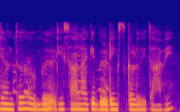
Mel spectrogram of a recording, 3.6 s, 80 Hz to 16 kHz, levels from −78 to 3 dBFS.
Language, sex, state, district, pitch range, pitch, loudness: Kannada, male, Karnataka, Koppal, 160-180 Hz, 175 Hz, -16 LUFS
